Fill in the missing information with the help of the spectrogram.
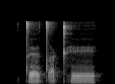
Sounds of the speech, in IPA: tɛta kʰe

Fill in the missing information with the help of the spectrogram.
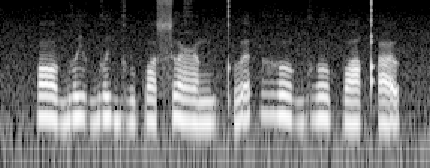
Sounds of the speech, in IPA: ɔ ɡʷi ɡʷiɡʱupɔ sʊʕʊŋikʷʼə | ɦo ɡʱo pɔqʼʊ

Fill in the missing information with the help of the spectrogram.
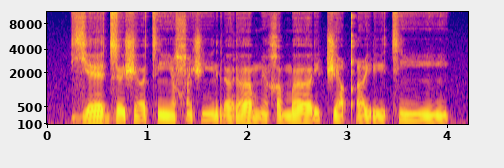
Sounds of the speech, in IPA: zʲɛːd͡zəːʃʌː t͡sĩːħɛ̃ʃĩːrʌː ɾʌːmĩχʌ mʌːɾi t͡ʃɛqʼiːɾiː t͡sĩː

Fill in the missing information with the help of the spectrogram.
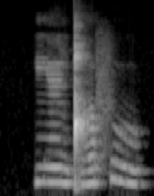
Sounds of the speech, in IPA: jẽɡ͡ǃʌfu

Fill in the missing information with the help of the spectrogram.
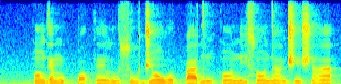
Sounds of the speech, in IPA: kɔ̃˦ɡɛ˦mu˦˨ k͡pɔ˨kɛ̃˨lu˨˦ su˦d͡ʒɔ̃˦wo˦ k͡pa˧dĩ˧ kɔ̃˧ni˦sɔ̃˧ dã˨d͡ʒe˨ʃã˨˦

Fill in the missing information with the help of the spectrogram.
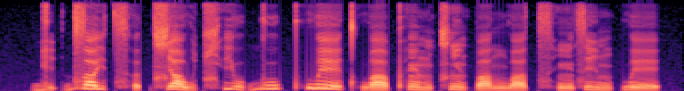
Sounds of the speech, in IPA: ɡi˨ʔd͡za˥˧jt͡sʰə˨t̚ ɕa˥˧wt͡ɕʰju˥˧ ɡu˦pʰwe˥˧ t̪ʰwa˦pʰẽ˥˧m t͡ɕĩ˥˧pa˧n̪wa˧ t͡sʰĩ˧si˥˧mpwe˥˧

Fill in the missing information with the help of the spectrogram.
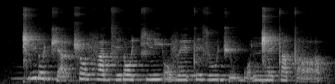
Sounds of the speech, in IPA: ɡ͡ǁiɾo d͡ʒa̰ʈ͡ʂɔ vad͡zi ɾɔ t͡ɕi jɔ̰veti zud͡ʒṵ bɔ̰ŋ͡ǁetɑ tɑ̰

